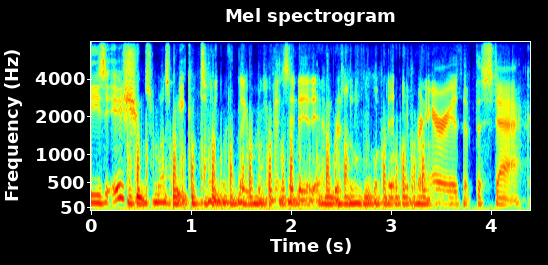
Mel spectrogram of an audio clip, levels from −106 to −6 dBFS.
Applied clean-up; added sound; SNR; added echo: neural diffusion model UNIVERSE++.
